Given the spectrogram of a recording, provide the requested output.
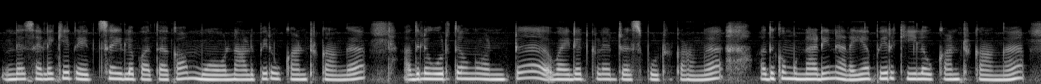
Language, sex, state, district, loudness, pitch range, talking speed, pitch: Tamil, female, Tamil Nadu, Nilgiris, -14 LUFS, 230-260 Hz, 125 wpm, 245 Hz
